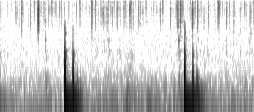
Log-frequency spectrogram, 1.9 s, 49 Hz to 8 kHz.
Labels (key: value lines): label: biophony, double pulse
recorder: SoundTrap 300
